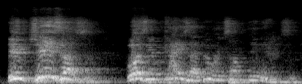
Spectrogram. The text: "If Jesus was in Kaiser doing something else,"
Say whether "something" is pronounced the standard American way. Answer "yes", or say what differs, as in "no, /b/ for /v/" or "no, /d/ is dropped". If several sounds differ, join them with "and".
yes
